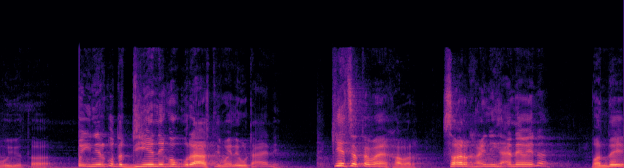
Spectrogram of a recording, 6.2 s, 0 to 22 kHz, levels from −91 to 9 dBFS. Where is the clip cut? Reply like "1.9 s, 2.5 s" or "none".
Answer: 0.8 s, 3.2 s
